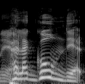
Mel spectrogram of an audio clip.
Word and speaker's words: pelargonier: Jag kan liksom inte uttala det här. Pelargoner. – Pelargonier. – Och jag säger alltid pelargoner.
